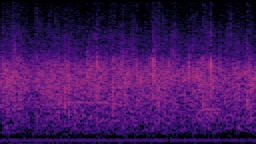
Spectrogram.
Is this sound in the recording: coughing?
no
